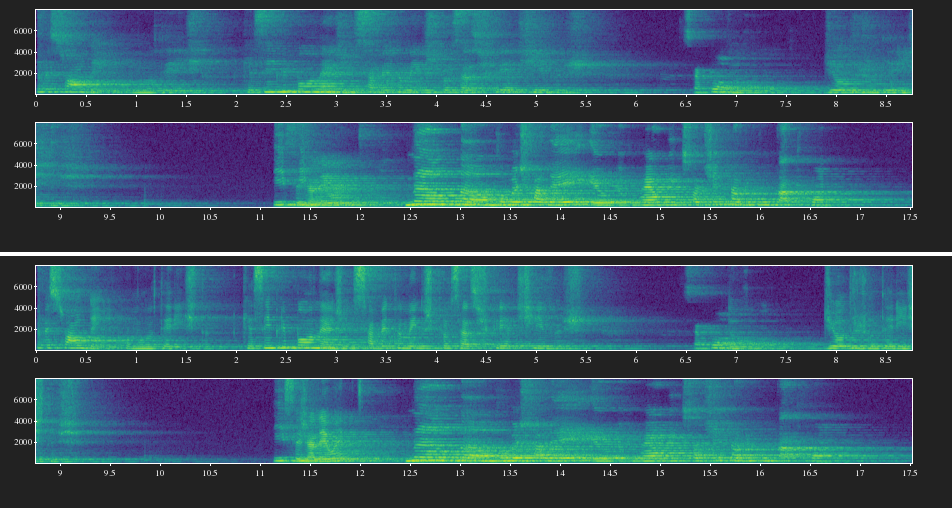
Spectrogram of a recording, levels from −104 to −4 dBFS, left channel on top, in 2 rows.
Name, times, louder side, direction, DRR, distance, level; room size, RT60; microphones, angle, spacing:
voice 1, 0.0-1.8 2.1-5.5 6.8-7.3 7.9-9.2 11.3-11.9, right 1 dB, 70° right, 4 dB, 0.5 m, -29 dB
voice 2, 6.6-7.1 11.1-11.6 12.4-16.6, left 1 dB, 30° left, 1 dB, 0.5 m, -24 dB
7.6 x 4.5 x 4.5 m, 3.0 s
head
